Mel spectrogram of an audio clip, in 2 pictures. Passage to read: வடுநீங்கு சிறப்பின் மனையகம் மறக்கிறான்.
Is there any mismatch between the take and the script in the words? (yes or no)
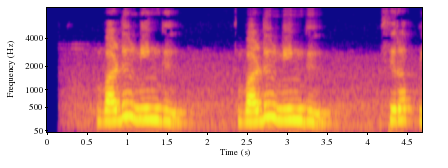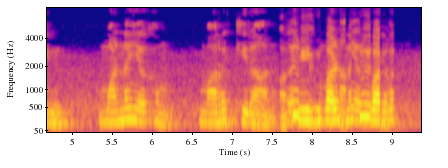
yes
